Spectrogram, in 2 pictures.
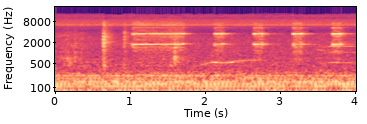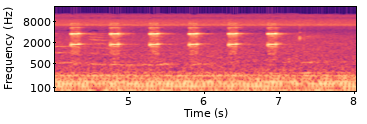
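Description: Electronic beeps as a newly built Tiny Whoop micro drone powers up: one longer tone about a second in, then a steady series of short beeps, about two a second, for around five seconds.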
